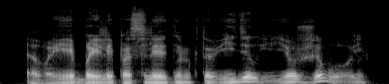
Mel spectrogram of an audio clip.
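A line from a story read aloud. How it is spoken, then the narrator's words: Soft. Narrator (Russian): мягко сказал Баттл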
